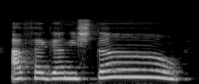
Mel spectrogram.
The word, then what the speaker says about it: Afeganistão: a palavra Afeganistão e a palavra Afeganistão tem como sílaba mais forte e a última Afeganistão é aquela com que eu pronuncio com mais intensidade Então ela é uma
